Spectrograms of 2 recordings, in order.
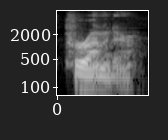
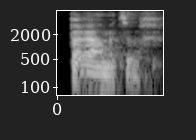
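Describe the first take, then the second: First: It is pronounced the English way. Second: It is pronounced the Dutch way. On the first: "the actual uh, pronunciation is parameter" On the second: "And also in Dutch"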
